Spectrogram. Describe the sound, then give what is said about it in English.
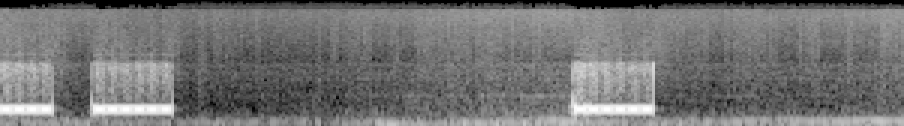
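A phone line ringing out as a call is placed to a person's number: a steady mid-pitched ringback tone sounds in a quick double burst, pauses, then starts another, over a faint low rumble with no one talking. “So we're going to call it.”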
